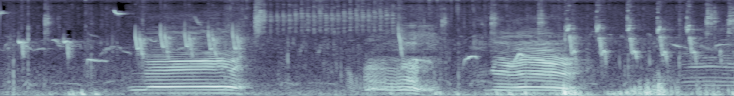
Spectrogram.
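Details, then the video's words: Cows in a barn as a cowherd walks among the herd: two long harmonic moos around the middle and end, lower drawn-out lowing between them, with small bird chirps throughout. "the sound of cows"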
